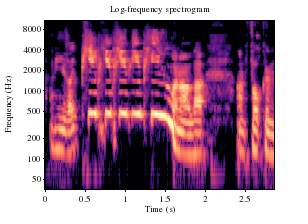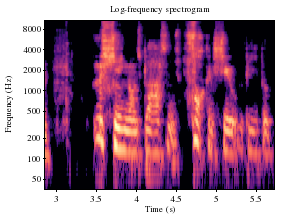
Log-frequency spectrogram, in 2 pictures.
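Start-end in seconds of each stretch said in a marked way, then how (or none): 0.5-1.6 very high-pitched pew noises; imitated gunfire. Retelling the snowmobile shootout, imitated gunfire. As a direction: squeak out toy laser shots.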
